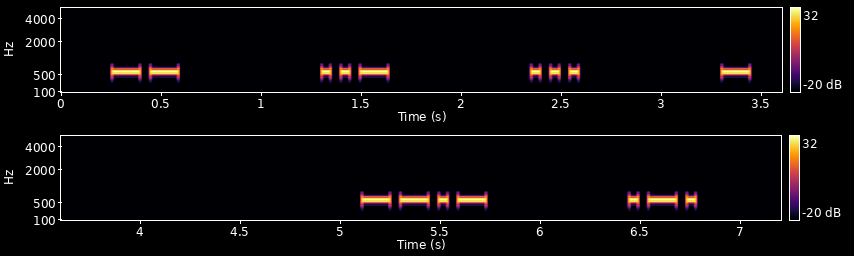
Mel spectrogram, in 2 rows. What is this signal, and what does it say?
Morse code, heard as a keyed tone, about 25 wpm, spaced as for 10 wpm, 600 Hz. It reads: MUST QR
